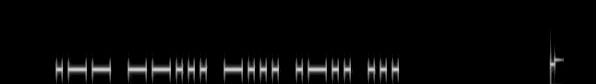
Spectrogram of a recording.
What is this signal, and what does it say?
Morse code, heard as a keyed tone, about 20 wpm, 700 Hz. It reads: W7BLS
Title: USA Call Signs - 5 Characters - 3x Character Spacing - 20wpm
